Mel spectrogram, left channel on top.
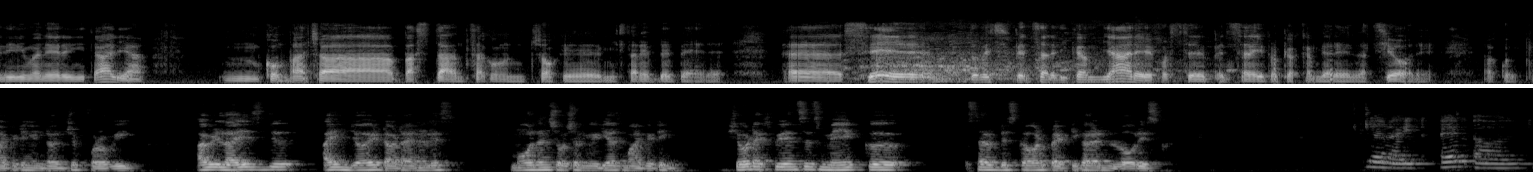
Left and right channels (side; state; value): both; different; correlation 0.00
